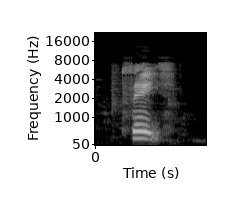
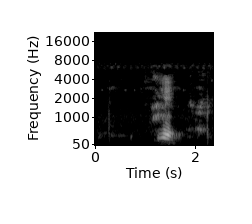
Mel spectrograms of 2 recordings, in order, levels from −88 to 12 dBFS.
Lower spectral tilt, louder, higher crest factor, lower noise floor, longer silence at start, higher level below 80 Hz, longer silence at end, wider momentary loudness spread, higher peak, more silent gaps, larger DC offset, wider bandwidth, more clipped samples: second, 0.5 dB/octave vs -2.5 dB/octave; first, -18 LUFS vs -31 LUFS; about the same, 22 dB vs 24 dB; second, -67 dBFS vs -71 dBFS; second, 0.55 s vs 1.15 s; first, -78 dBFS vs under -90 dBFS; first, 0.7 s vs 0.1 s; second, 22 LU vs 25 LU; first, -2 dBFS vs -12 dBFS; neither; neither; first, 9.2 kHz vs 7.4 kHz; neither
